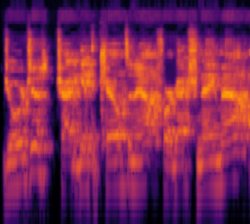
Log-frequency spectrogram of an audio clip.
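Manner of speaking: usual speaking voice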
